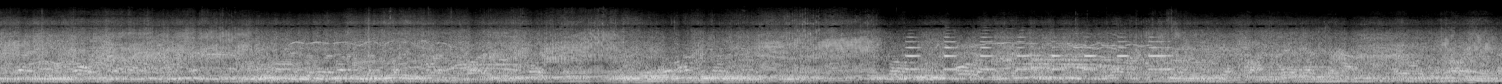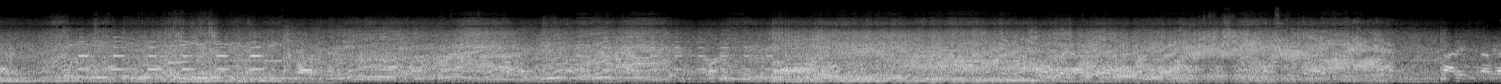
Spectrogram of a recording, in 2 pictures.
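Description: Enduro motorcycle engines running and revving on a dirt track, several at once, their pitch rising and falling continually as the riders accelerate and back off.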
